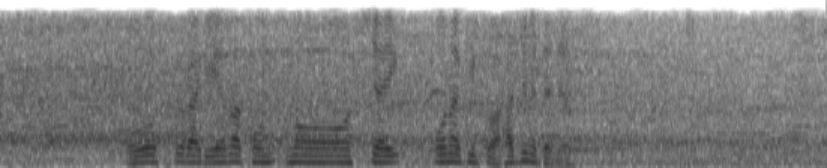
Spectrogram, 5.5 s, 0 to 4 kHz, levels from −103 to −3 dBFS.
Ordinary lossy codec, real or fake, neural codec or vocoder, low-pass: MP3, 32 kbps; fake; vocoder, 44.1 kHz, 128 mel bands every 256 samples, BigVGAN v2; 3.6 kHz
